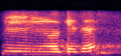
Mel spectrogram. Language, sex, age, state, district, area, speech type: Tamil, male, 18-30, Tamil Nadu, Perambalur, rural, conversation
